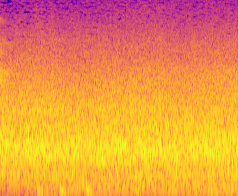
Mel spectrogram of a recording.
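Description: Stadium crowd cheering a goal: a steady wash of many voices with no single voice standing out.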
